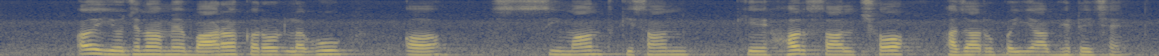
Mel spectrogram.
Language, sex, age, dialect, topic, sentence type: Maithili, male, 18-24, Eastern / Thethi, agriculture, statement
